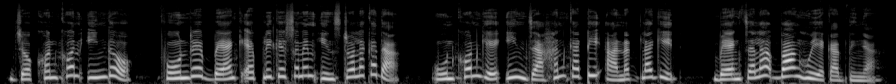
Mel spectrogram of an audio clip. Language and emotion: Santali, happy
